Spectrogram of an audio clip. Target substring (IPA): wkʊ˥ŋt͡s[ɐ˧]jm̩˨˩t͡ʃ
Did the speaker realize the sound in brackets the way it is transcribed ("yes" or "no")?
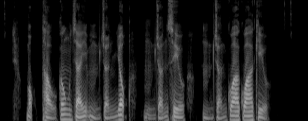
no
